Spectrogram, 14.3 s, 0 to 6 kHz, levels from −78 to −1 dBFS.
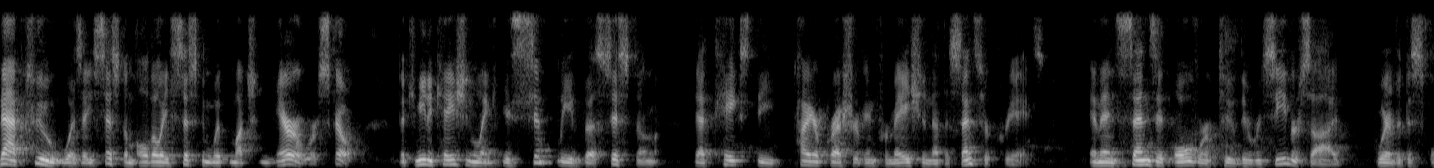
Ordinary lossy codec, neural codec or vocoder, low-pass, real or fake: AAC, 48 kbps; codec, 16 kHz, 2 kbps, FunCodec, trained on Chinese and English, 25 frames a second; 5.4 kHz; fake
